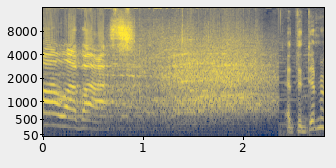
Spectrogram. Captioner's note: cheering and applause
